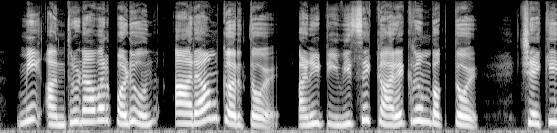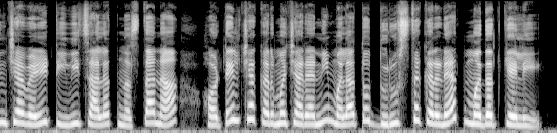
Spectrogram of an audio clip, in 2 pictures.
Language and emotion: Marathi, happy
